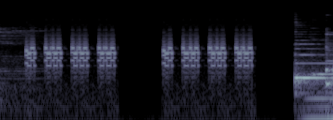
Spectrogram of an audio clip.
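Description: Electronic beeping in two quick groups of four short beeps, the second group about half a second after the first ends, with the pattern of a ringtone. Music begins near the end.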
